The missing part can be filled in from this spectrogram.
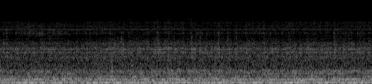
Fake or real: real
